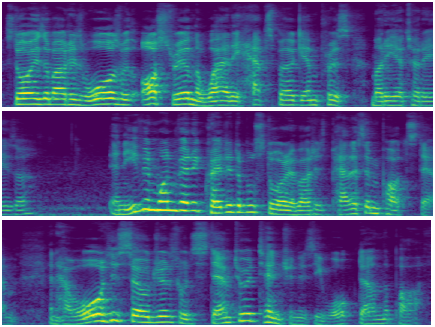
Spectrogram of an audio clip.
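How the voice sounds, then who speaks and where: A man hosting story time reads a children's story in a pompous, grandly formal and theatrical manner with dramatic emphasis. His voice is on the high side with a darkish tone, and the room sounds roomy and echoing.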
